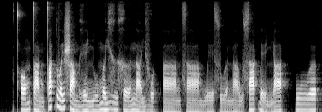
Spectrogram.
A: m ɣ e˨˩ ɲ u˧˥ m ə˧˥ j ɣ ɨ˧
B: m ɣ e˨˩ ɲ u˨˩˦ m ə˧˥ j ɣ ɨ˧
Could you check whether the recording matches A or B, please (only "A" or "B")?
B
